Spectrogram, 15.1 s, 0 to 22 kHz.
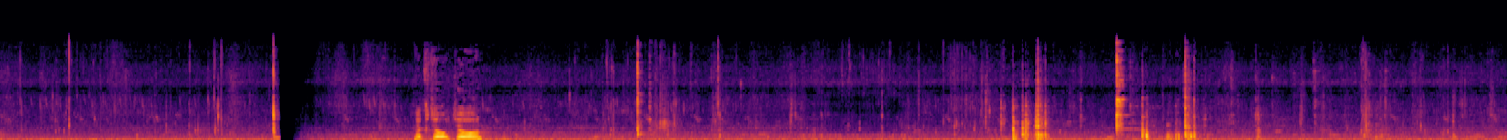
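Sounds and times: metal ladle clinking against pot: 11.2 - 11.9.

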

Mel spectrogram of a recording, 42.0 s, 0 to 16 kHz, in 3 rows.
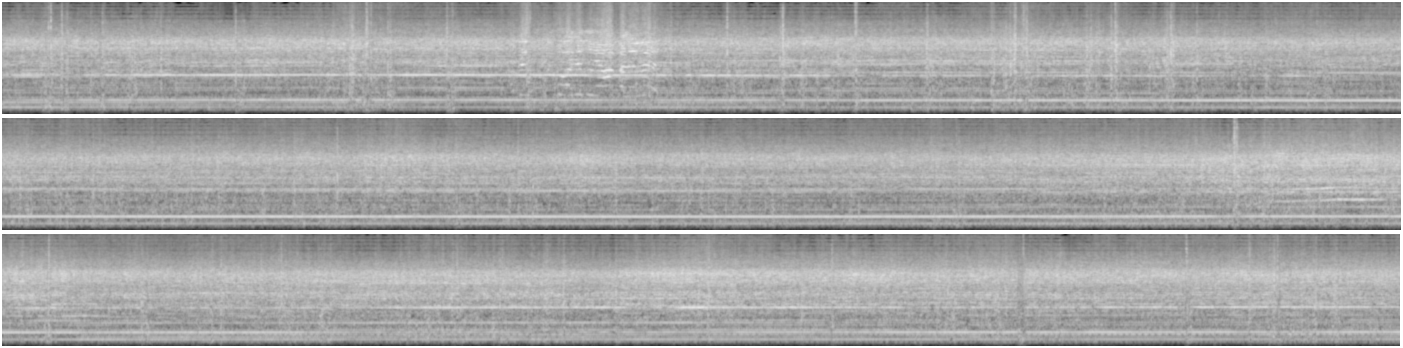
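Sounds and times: wind and road rush: 0.0 - 41.9
rickshaw engine running: 24.8 - 34.0.

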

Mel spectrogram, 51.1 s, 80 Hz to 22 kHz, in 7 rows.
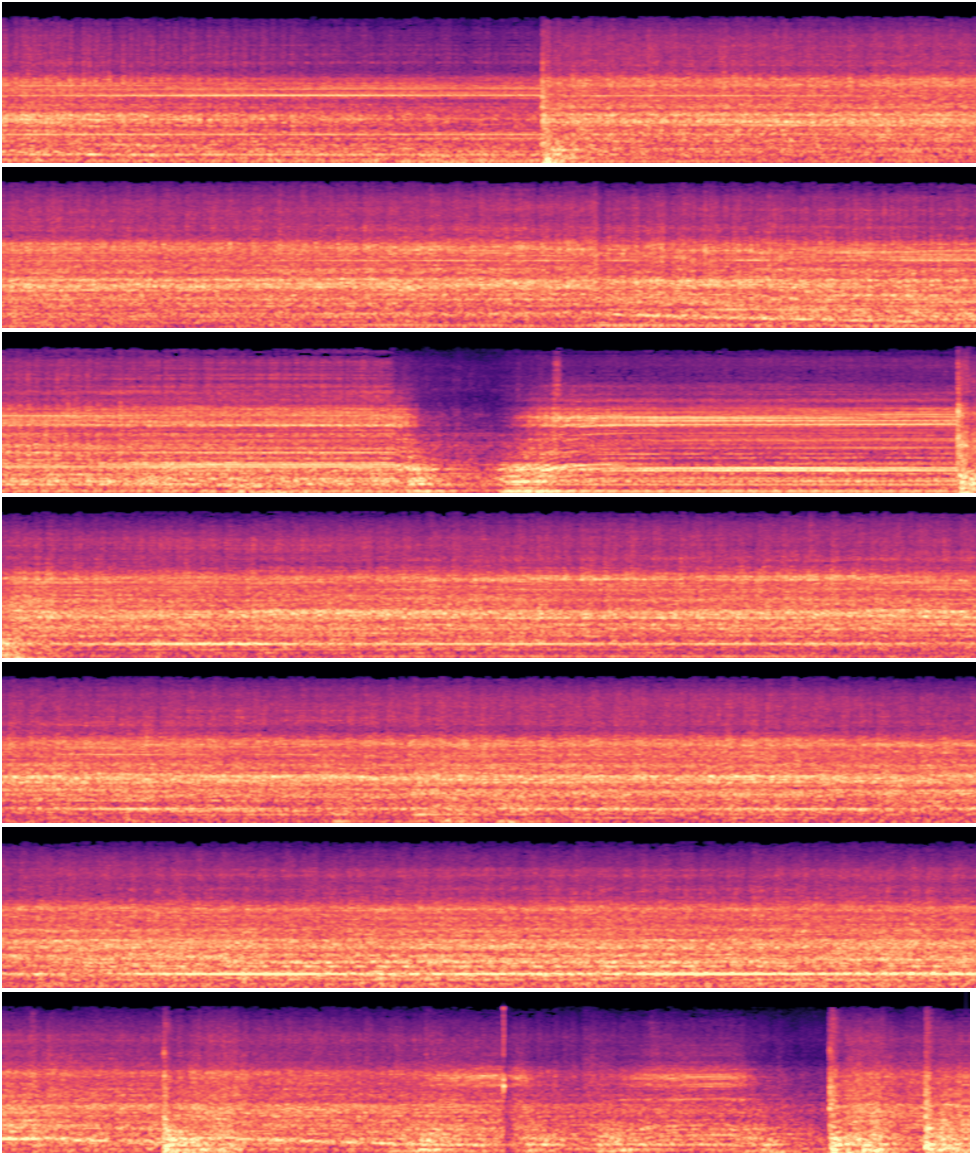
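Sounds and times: electric motor humming: 0.0 - 47.8.

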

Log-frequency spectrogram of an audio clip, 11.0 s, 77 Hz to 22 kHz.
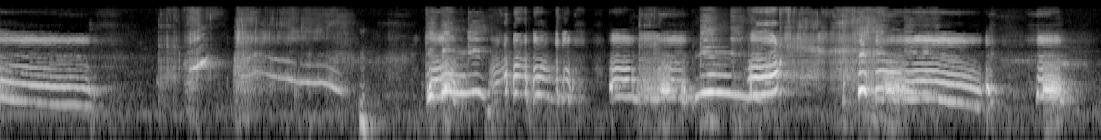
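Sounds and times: infant babbling and squealing: 4.3 - 10.8.

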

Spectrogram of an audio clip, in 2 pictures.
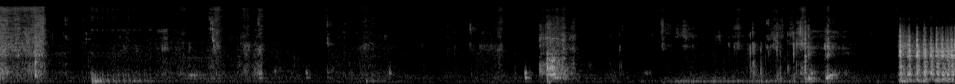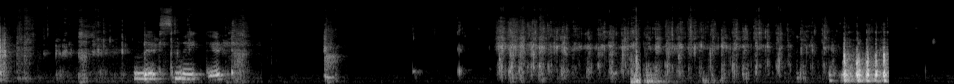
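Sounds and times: chewing with wet mouth noises: 6.2 - 8.9, 13.6 - 17.9.

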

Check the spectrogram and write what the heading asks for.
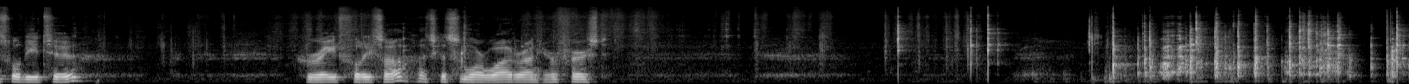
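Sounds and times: metal parts clinking in basin: 11.1 - 14.0.

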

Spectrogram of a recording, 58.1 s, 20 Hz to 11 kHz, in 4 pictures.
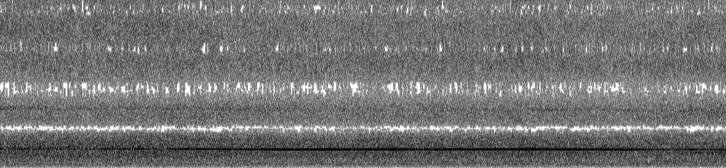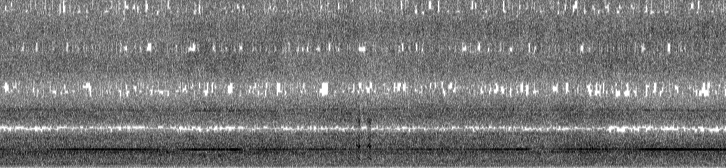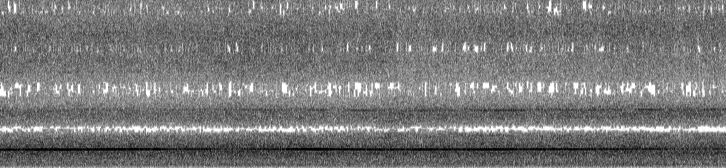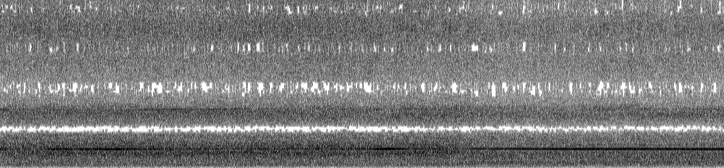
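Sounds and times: helicopter engine and rotor noise: 0.0 - 58.0
high whine: 0.0 - 58.0.

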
